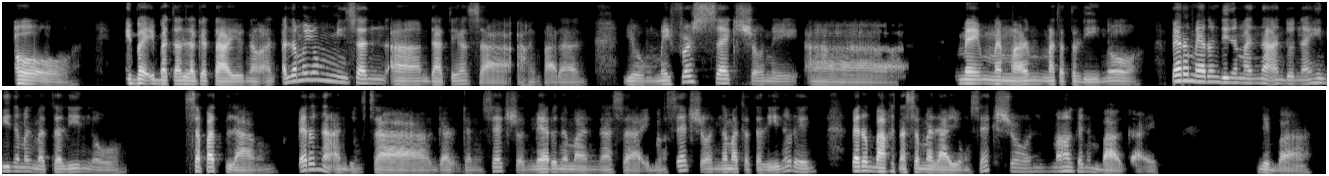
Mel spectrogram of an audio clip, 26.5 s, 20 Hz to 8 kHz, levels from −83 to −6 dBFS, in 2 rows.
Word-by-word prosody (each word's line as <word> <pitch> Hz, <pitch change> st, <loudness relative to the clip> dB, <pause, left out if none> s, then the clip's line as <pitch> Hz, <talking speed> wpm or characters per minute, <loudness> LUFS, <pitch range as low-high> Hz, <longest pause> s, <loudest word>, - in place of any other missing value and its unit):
Oo. 100 Hz, -8 st, +3 dB, 0.5 s
Iba-iba 135 Hz, -3 st, +5 dB
talaga 115 Hz, -1 st, +3 dB
tayo 100 Hz, -1 st, +6 dB
ng 100 Hz, 0 st, -3 dB
an 100 Hz, -, -3 dB
alam 205 Hz, +2 st, +4 dB
mo 240 Hz, -, -2 dB
'yong 250 Hz, -1 st, 0 dB
minsan, 150 Hz, -8 st, +2 dB
ah, 105 Hz, -1 st, +2 dB
dati 105 Hz, +1 st, -1 dB
nga 115 Hz, -, -2 dB
sa 80 Hz, -5 st, -3 dB
aking -, -, -9 dB
paaralan 90 Hz, +2 st, -4 dB, 0.4 s
'yong 105 Hz, -1 st, -4 dB
may 115 Hz, +1 st, 0 dB
first 190 Hz, +7 st, +1 dB
section, 140 Hz, -7 st, +2 dB
may, 100 Hz, -1 st, -7 dB
ah, 85 Hz, -4 st, -5 dB, 0.6 s
may 135 Hz, 0 st, +8 dB
ma 125 Hz, -2 st, +1 dB
ma 110 Hz, 0 st, +4 dB
matatalino. 110 Hz, -2 st, -3 dB, 0.3 s
Pero 215 Hz, +2 st, +8 dB
meron 190 Hz, -3 st, +4 dB
din 165 Hz, -1 st, +3 dB
naman 150 Hz, -1 st, -1 dB
na 140 Hz, -, +5 dB
ando'n 125 Hz, -2 st, -4 dB
na 120 Hz, -, +1 dB
hindi 145 Hz, +1 st, -3 dB
naman 135 Hz, -1 st, -4 dB
matalino, 110 Hz, -3 st, -5 dB, 0.6 s
sapat -, -, +4 dB
lang 85 Hz, +5 st, -3 dB, 0.2 s
pero 195 Hz, +3 st, +4 dB
na 195 Hz, -, +1 dB
ando'n 105 Hz, +1 st, -8 dB
sa 105 Hz, -3 st, 0 dB, 0.5 s
gan 90 Hz, -2 st, -7 dB
ganong 90 Hz, 0 st, -13 dB
section. 140 Hz, -3 st, -4 dB
Meron 110 Hz, +2 st, +1 dB
naman 100 Hz, -2 st, -4 dB
nasa 90 Hz, -2 st, -4 dB
ibang 90 Hz, +4 st, -11 dB
section 165 Hz, -9 st, -3 dB
na 110 Hz, 0 st, -3 dB
matatalino 95 Hz, +2 st, -3 dB
rin, 115 Hz, -4 st, -4 dB, 0.4 s
pero 150 Hz, +1 st, +7 dB
bakit 130 Hz, -1 st, +5 dB
nasa 110 Hz, +2 st, 0 dB
malayong 95 Hz, -4 st, 0 dB
section, 130 Hz, -, -5 dB
mga 135 Hz, 0 st, -1 dB
ganong 125 Hz, -4 st, -11 dB
bagay. -, -, -2 dB, 1.0 s
'Di 105 Hz, -1 st, -3 dB
ba? 80 Hz, 0 st, -5 dB
110 Hz, 145 wpm, -26 LUFS, 95-135 Hz, 1.0 s, may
